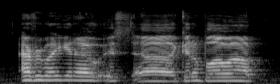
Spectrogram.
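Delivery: ordinary delivery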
